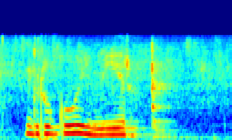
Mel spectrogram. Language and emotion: Russian, sad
